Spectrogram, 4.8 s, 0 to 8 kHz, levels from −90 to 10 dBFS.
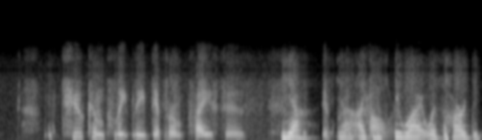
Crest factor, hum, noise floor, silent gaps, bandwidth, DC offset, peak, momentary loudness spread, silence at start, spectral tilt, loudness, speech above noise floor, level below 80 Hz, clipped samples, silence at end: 18 dB; none; -40 dBFS; none; 5.2 kHz; under 0.1%; 0 dBFS; 15 LU; 0.25 s; -11.5 dB/octave; -19 LUFS; 21 dB; -66 dBFS; under 0.1%; 0 s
